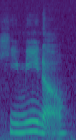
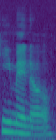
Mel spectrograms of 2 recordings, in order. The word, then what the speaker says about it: Himeno: does bother me is in the English dub they pronounce himeno's name himino but if my Japanese lessons have taught me anything it's that all vowels keep their sounds No Matter What word they're in her name should be pronounced himeno not himino they pronounce Sheen as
